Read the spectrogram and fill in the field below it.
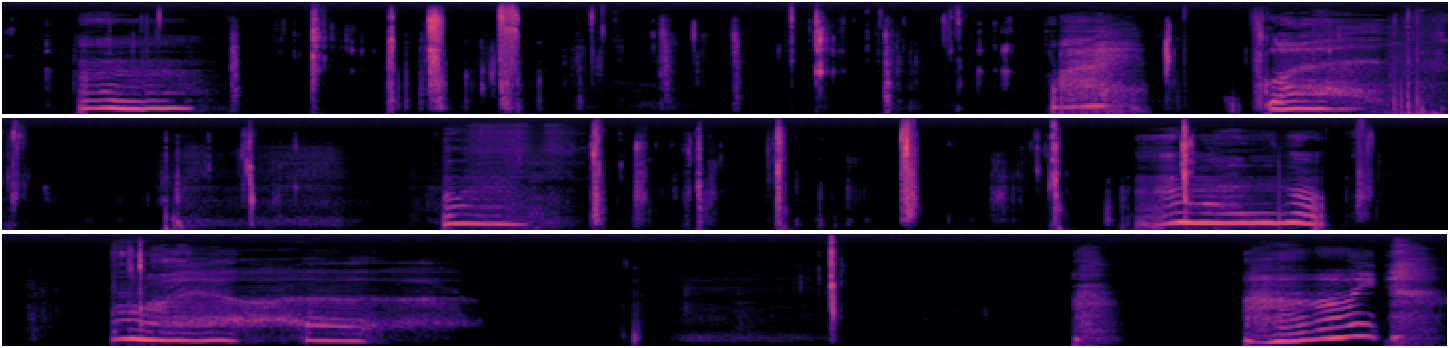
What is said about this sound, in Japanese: ママの愛情たっぷりのおかゆさん全部食べてくれてありがとう。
